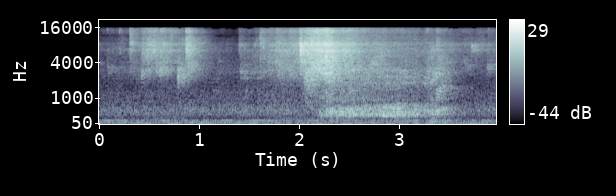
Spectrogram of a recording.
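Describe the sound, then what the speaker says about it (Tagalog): Heavy rain pours steadily during a storm, a continuous broadband wash that swells louder midway through, with no talking. "siguro may bagyo po ngayon guys. Kaya siguro napakalakas ng ulan."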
